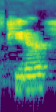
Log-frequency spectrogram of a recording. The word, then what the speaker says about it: Pieter: I have somebody, his name's Peter, but it's spelled Pieter.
